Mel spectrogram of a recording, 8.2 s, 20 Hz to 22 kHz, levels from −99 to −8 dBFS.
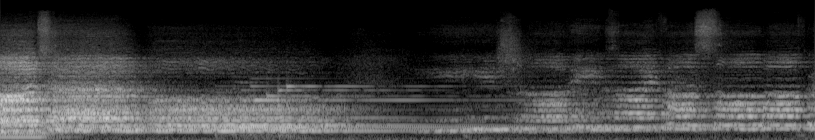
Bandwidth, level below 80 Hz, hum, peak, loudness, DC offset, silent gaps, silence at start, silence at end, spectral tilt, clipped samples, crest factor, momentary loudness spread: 16 kHz; -72 dBFS; none; -16 dBFS; -36 LUFS; under 0.1%; none; 0 s; 0 s; -5.5 dB/octave; under 0.1%; 20 dB; 17 LU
